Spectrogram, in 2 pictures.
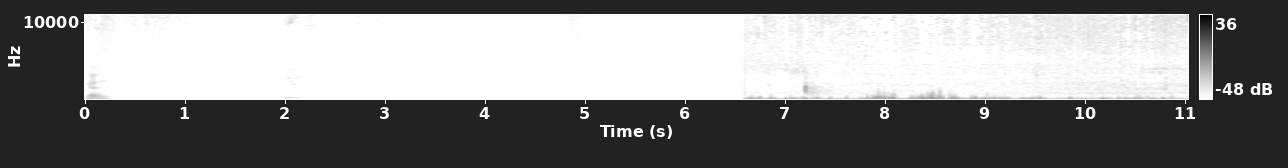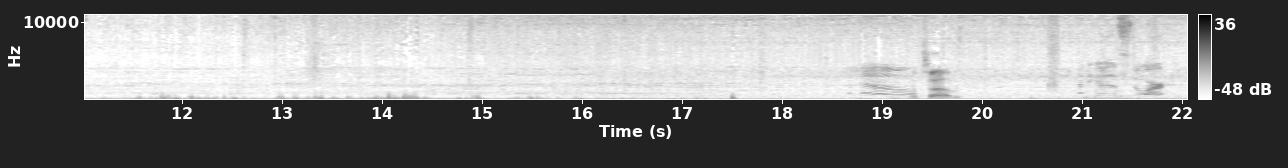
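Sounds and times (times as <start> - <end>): car engine rumbling at low speed: 6.6 - 22.0.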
